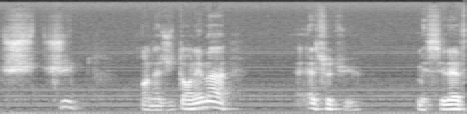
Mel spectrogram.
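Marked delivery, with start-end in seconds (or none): 0.1-0.8 soft unvoiced chut chut; whispered hush. A narrator's reading. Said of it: "Il lui murmurait".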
